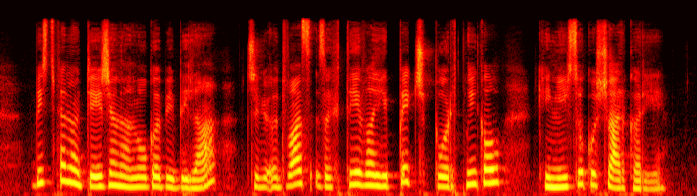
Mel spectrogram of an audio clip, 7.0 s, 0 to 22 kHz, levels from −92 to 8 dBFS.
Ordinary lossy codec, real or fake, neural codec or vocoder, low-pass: none; fake; codec, 32 kHz, 1.9 kbps, SNAC; 14.4 kHz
